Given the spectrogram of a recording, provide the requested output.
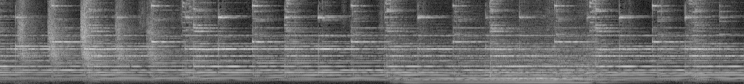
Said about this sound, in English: Here the bells are ringing, they're singing, Christ is risen from the dead.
